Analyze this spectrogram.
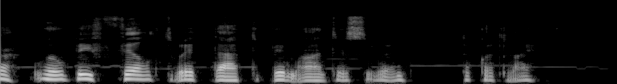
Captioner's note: speaking in foreign language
